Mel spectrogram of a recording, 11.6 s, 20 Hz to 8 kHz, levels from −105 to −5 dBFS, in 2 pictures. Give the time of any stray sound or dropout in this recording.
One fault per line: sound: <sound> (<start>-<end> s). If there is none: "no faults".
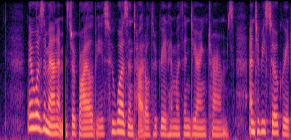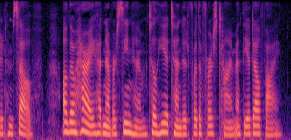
sound: dropout (1.2-1.3 s)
